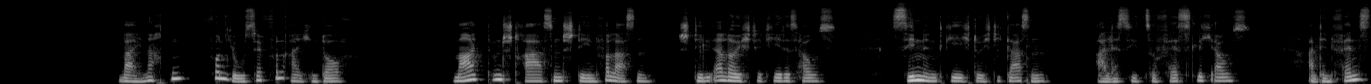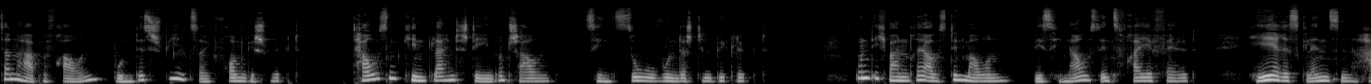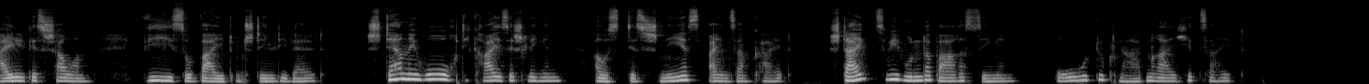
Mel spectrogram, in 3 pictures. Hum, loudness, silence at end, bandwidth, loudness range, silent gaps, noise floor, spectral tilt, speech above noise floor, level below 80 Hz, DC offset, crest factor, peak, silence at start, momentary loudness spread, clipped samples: none; -28 LUFS; 1.4 s; 17 kHz; 6 LU; none; -83 dBFS; -5.5 dB/octave; 55 dB; -68 dBFS; under 0.1%; 20 dB; -8 dBFS; 1.2 s; 13 LU; under 0.1%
